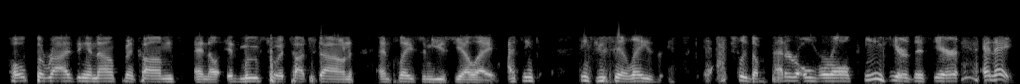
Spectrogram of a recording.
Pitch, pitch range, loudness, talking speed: 150 Hz, 135-160 Hz, -24 LUFS, 180 wpm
